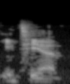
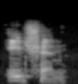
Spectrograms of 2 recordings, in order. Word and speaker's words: Etienne: Now, I thought his last name was pronounced Etienne, but he just did a interview that is him pronouncing his name, and it's more like Etienne.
